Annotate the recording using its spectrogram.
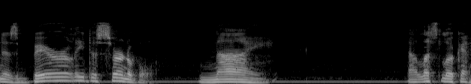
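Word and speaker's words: နိုင်: sound where that final n is barely discernible 9 now let's look at how to place it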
